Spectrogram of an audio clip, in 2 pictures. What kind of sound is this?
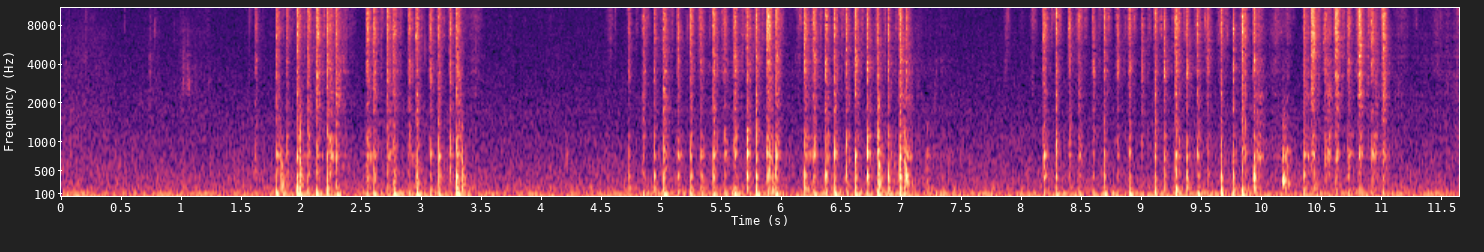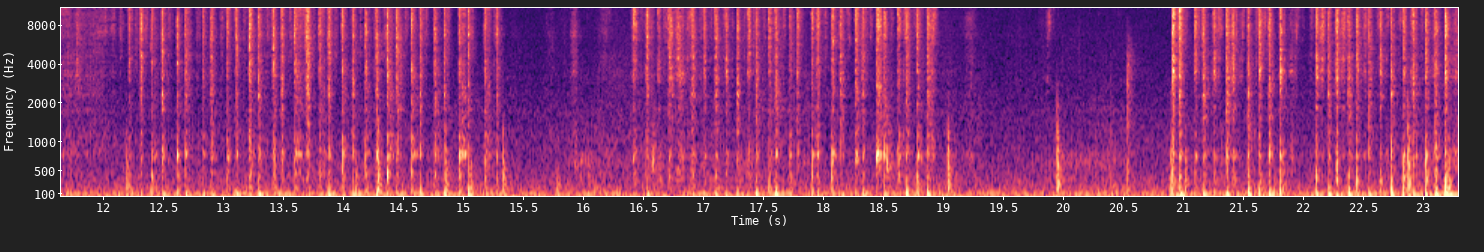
SFX insect/little animals running
Sound effect that can be used for cartoons - not realistic. But funny :)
